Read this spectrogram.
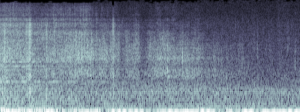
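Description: Bullets strike and spark against a wooden fence.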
